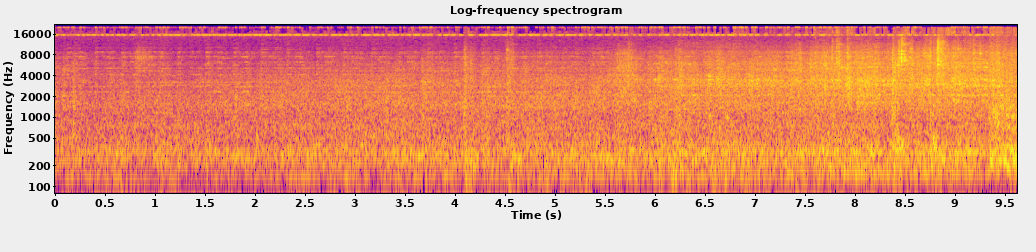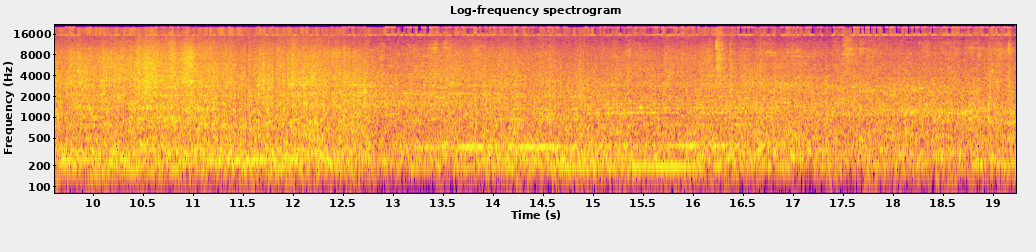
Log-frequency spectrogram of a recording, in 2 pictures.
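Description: Six-car swing door suburban trains run on Melbourne's St Kilda line during a 1973 evening peak, a steady rumble with rolling wheel noise and brief tonal squeals, constant and fairly close for the whole stretch.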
